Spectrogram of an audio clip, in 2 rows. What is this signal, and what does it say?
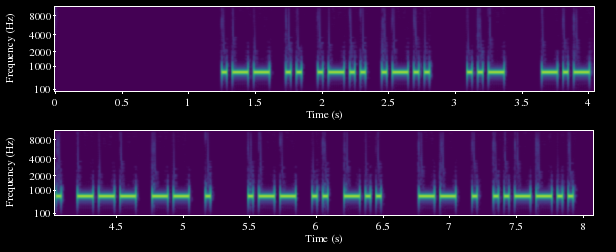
Morse code, heard as a keyed tone, about 30 wpm, 700 Hz. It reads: WILL U COME WID ME?
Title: Sentences from Top 200 Words and Abbreviations 30wpm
